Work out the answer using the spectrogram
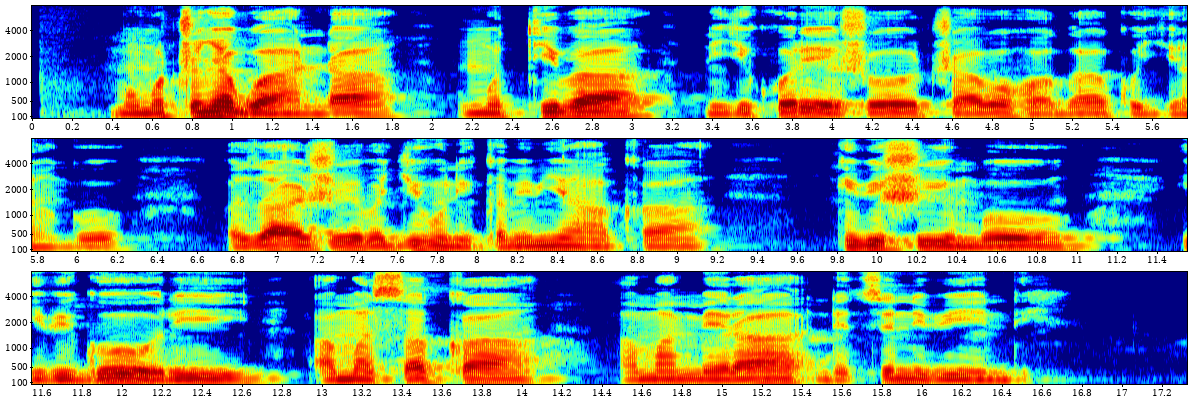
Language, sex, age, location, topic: Kinyarwanda, male, 18-24, Musanze, government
